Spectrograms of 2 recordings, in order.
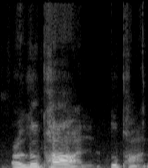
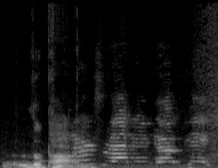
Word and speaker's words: Lupin: had one exactly fine i thought it was lupine i think is actually how it's supposed to be pronounced right lupon thank you my mom's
